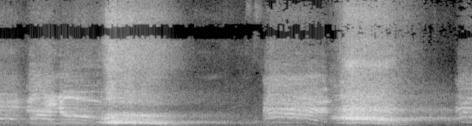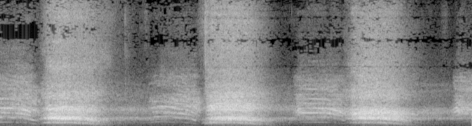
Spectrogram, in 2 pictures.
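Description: Football supporters on a terrace shouting together in unison, five loud shouts about two seconds apart. Between the shouts a single lead voice calls out, and the crowd answers it in a call-and-response chant.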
